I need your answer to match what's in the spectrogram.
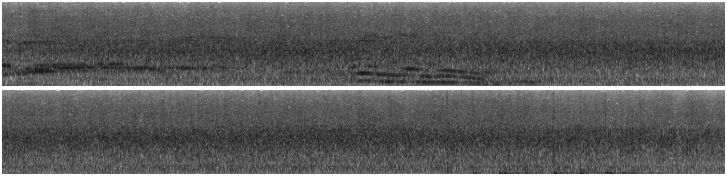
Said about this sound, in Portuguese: Favor recebam Roger Correia no aplauso.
